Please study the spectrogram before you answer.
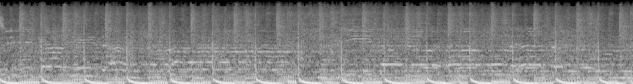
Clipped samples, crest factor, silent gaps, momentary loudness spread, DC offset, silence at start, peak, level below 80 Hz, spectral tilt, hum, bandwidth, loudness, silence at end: under 0.1%; 8 dB; none; 1 LU; under 0.1%; 0 s; 0 dBFS; -12 dBFS; -4.5 dB/octave; none; 19.5 kHz; -9 LUFS; 0 s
